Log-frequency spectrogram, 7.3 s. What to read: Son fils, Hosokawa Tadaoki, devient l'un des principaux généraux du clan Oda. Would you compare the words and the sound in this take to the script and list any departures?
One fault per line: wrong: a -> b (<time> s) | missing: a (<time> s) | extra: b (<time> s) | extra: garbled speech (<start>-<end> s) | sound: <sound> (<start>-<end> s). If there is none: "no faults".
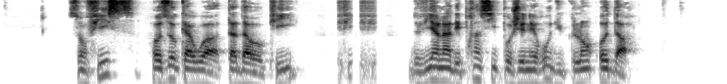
sound: laugh (3.4-3.8 s)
